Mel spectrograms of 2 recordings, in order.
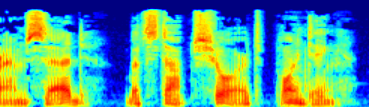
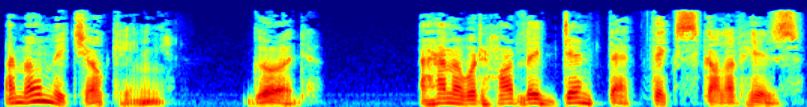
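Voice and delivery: teasing jester; 10 semitones higher than usual. Acted. Wit jokes.

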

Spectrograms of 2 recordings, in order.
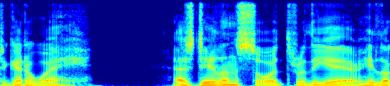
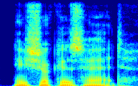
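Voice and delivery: ordinary delivery, nothing marked

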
